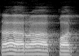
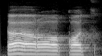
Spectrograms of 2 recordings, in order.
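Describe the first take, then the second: First: The r sound is light and thin. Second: The r sound is heavy and full. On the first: The speaker calls it wrong. "Jangan baca" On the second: The speaker calls it right. "bila baris di atas dibaca tebal"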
